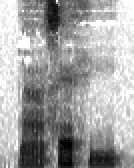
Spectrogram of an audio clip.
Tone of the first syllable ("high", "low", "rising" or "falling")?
low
